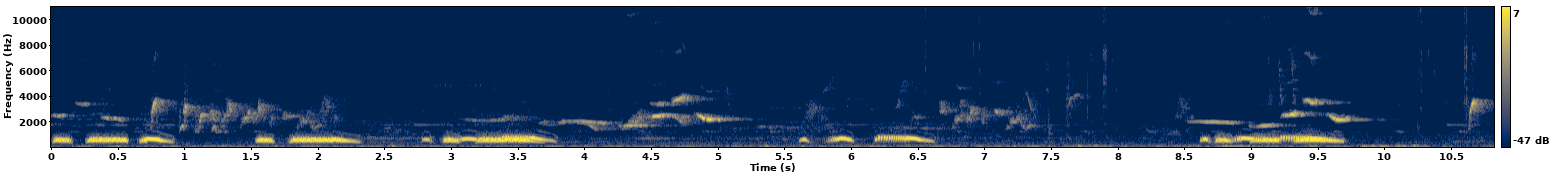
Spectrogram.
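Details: Big-voiced decoy spotted dove cooing in the 'khu ang' style. Groups of low hollow coos end in a drooping note, broken by pauses. Other birds chirp and whistle higher up throughout.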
